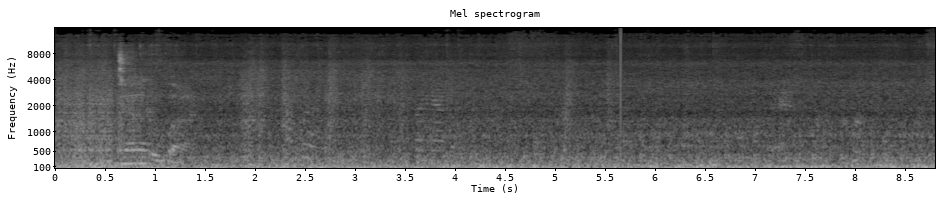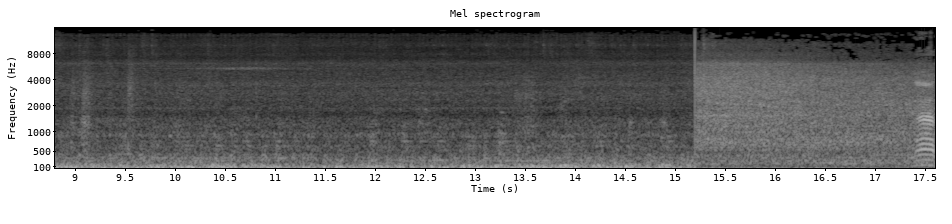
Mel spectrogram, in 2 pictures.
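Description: Singasari economy train pulling into Caruban station: a loud, continuous heavy rumble and rolling clatter that runs throughout, then drops to a quieter hum near the end, with voices talking over it.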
